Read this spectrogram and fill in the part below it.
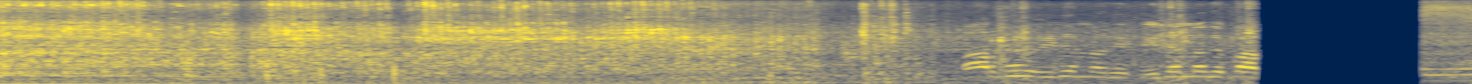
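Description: A tractor engine rumbles loudly close by.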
